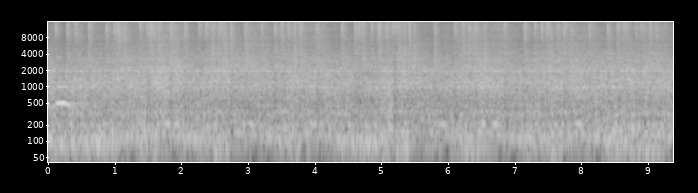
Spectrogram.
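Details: Arctic Cat Panther 440cc two-stroke snowmobile, started on choke after a hidden broken ignition-coil wire was repaired: steady fast choked idle buzz with no stumble or misfire; running healthy.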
